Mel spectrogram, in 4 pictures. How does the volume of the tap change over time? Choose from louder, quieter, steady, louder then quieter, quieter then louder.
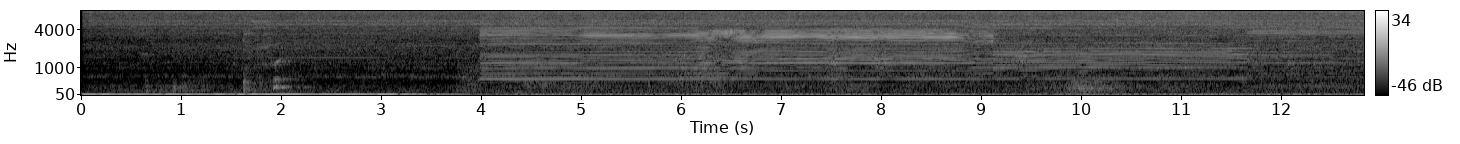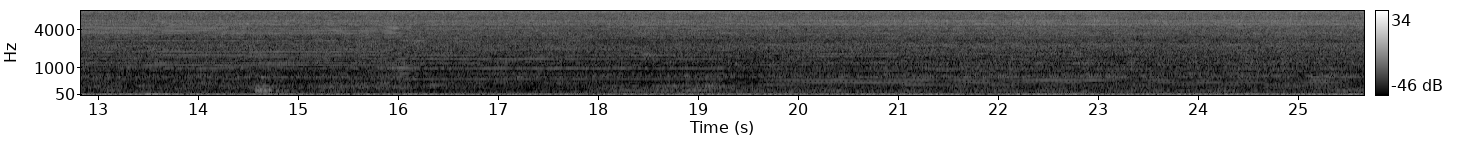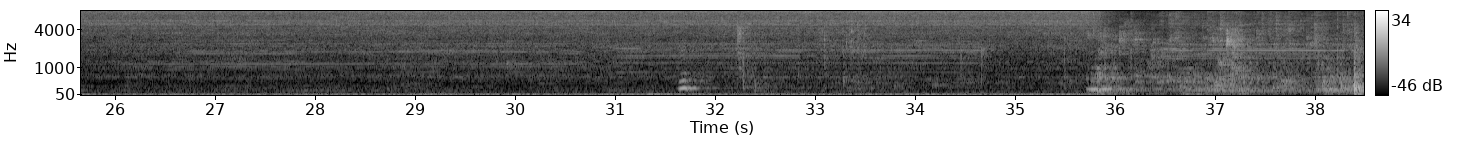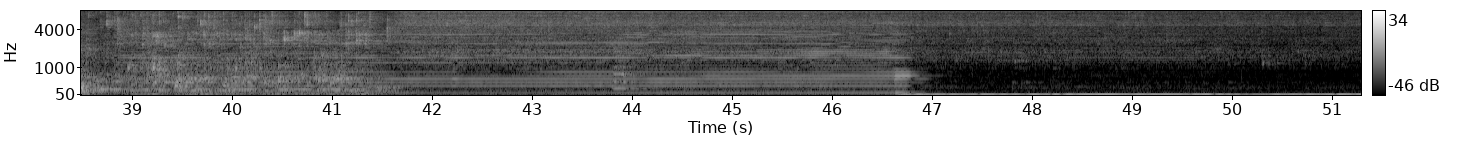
louder then quieter.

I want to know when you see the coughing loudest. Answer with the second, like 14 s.
32 s.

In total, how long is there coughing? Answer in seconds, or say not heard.
4 s.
